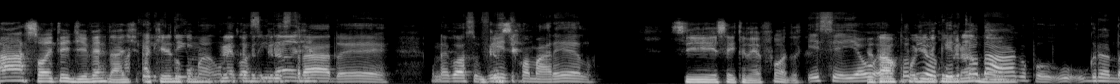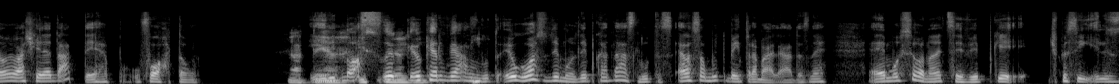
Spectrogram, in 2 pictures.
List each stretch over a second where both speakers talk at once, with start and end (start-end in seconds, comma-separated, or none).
1.2-3.2, 8.6-10.2, 14.3-15.5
